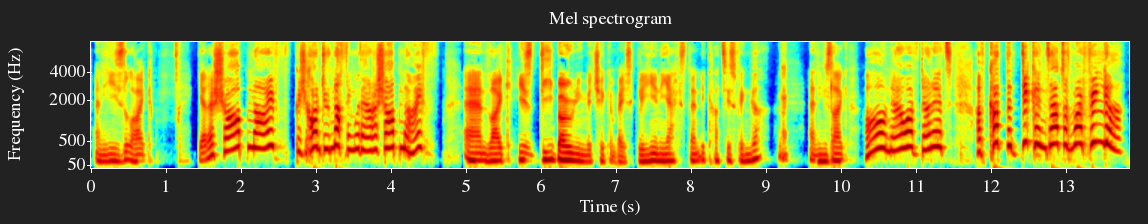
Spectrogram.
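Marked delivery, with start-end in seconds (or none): 1.4-4.6 very high, put-on falsetto; hammed-up TV cook in a piping voice; Julia Child parody. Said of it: "Dan Aykroyd pretending basically to be Julia Childs". 10.3-13.8 very high, louder mock dismay; Julia Child parody. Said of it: "pretending basically to be Julia Childs".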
